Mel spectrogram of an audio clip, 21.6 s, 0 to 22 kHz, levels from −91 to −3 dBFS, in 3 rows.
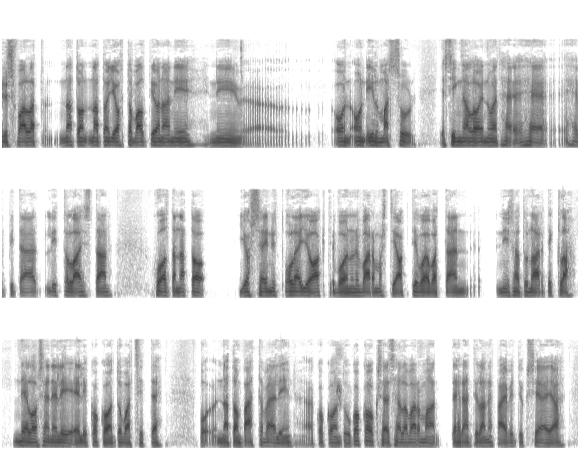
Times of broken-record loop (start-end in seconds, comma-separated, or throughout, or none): none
